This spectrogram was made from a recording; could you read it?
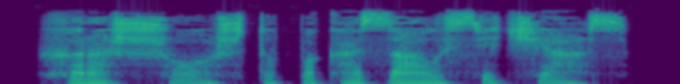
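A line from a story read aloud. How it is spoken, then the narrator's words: Delighted whisper. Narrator (Russian): восторженно прошептала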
